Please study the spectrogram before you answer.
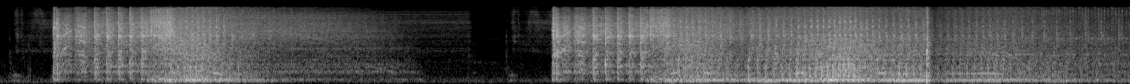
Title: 1997 Volvo 850R rough idle after head rebuild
